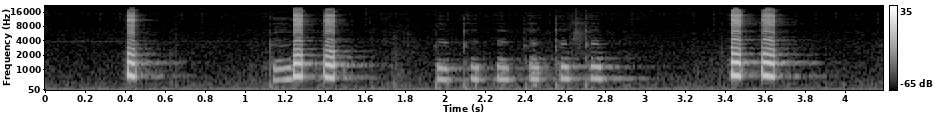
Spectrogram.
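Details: Pet recessive pied Indian ringneck parakeet, male, making silly noises at night before bedtime: sharp nasal squawks, singly and in pairs, then a quick run of six short bubbling notes, all mid-pitched and harmonic-rich.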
